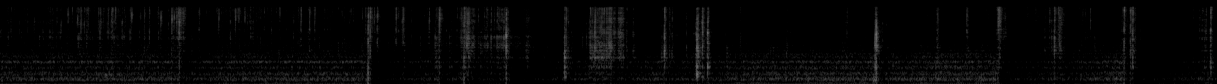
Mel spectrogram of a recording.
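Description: Thin XPS polystyrene foam strips being pulled apart at a joint glued with UHU Por, giving irregular faint crackles and tearing sounds as the still-tacky glue and the foam surface let go.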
